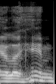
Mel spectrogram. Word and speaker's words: Elohim: I'm saying Elohim for educational purposes, but it's supposed to be said for if you're just using it randomly as Elohim. But I'm going to say Elohim because people should understand exactly how it's pronounced.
